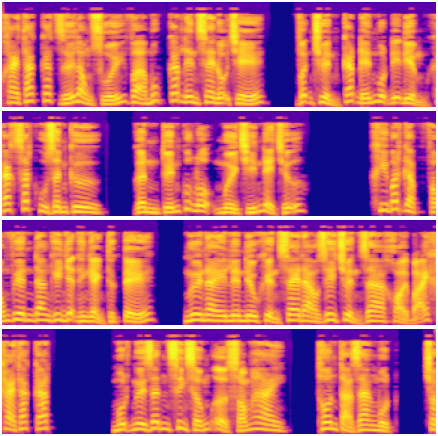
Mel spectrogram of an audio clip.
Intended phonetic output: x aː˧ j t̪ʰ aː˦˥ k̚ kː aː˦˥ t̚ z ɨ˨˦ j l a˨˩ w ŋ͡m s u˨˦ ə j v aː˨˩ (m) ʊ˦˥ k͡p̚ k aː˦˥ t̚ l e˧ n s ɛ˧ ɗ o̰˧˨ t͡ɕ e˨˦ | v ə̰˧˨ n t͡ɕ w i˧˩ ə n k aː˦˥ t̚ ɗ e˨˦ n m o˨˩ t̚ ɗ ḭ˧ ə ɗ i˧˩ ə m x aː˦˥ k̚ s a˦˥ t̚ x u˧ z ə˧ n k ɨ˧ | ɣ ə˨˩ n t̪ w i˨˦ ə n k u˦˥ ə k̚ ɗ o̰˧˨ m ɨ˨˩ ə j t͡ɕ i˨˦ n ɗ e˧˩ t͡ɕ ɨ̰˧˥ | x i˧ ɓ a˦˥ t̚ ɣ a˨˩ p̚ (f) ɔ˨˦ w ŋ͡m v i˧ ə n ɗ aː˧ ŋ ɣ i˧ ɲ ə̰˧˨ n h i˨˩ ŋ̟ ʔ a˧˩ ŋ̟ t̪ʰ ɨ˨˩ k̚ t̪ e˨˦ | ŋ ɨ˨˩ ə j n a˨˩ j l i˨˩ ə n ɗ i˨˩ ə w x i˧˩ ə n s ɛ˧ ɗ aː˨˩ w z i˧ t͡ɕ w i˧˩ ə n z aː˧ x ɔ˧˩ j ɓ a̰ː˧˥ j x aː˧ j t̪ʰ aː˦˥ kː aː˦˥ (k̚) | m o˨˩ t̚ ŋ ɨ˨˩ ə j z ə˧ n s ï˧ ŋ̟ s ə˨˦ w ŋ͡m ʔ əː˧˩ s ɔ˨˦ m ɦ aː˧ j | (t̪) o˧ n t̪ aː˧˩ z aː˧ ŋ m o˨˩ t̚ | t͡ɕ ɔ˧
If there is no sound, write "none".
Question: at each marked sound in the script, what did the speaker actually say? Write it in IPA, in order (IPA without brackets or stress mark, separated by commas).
m, f, t̚, t̪ʰ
